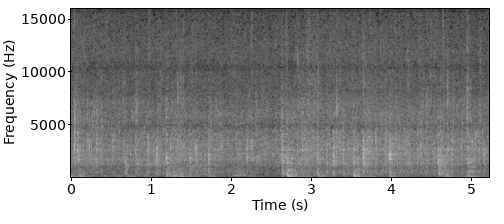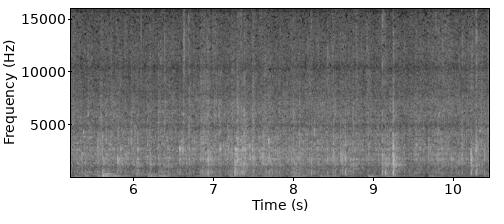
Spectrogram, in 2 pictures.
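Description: Violet artichokes browning in a hot pan give a steady, close sizzle and fry with crackling pops and a few stirring scrapes, continuous and alone with no talk.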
